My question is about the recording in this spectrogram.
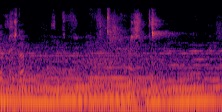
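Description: Church organ playing slow held chords with a deep bass, the notes shifting about three seconds in.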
